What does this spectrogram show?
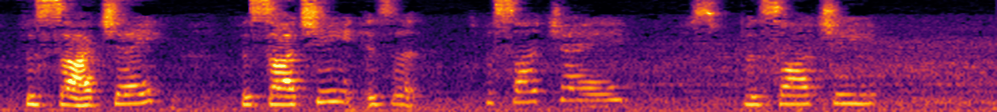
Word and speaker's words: Versace: Versace? Is it Versace? Versace? I used to call it Versace. used to call it like that, but it's really not.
